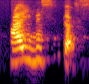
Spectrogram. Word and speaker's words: hibiscus: High, H আই তে high হয় না, সেই হাই বিস্কাস। আপনি কি বলছিলেন ডি হবে ওখানে? না না না, এখানে আমি বলছিলাম যে এইচ আই এর উচ্চারণ হাই হবে, হি না হয়ে।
